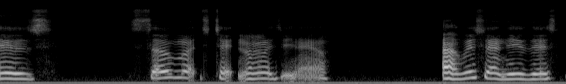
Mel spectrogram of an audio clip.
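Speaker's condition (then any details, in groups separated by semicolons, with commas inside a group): Spinal muscular atrophy type 2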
